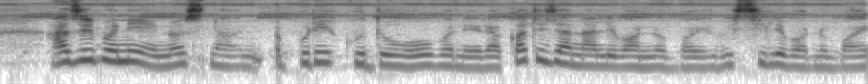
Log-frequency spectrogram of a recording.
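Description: A woman speaking, with a steady high-pitched chirring of insects behind her voice.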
